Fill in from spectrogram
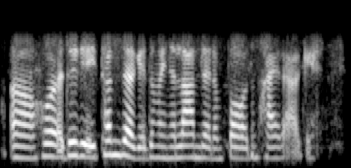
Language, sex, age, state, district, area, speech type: Manipuri, female, 30-45, Manipur, Kakching, rural, conversation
